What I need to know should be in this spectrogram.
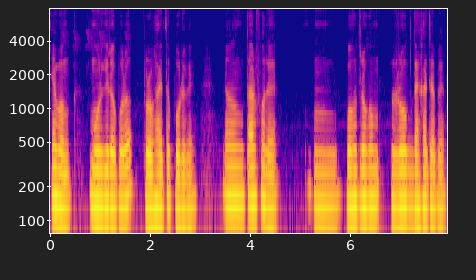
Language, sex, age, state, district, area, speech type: Bengali, male, 18-30, West Bengal, Murshidabad, urban, spontaneous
